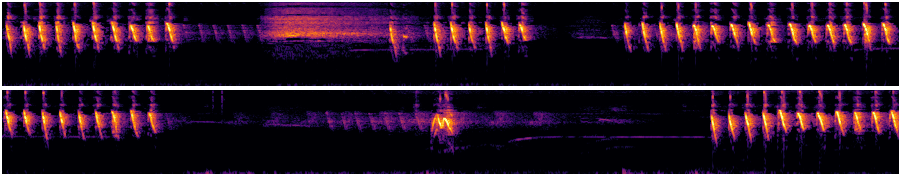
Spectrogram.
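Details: Bar-winged prinia in full, dense ngebren song, used as a master recording for training white-rumped shamas: bursts of rapid, evenly pulsed high notes lasting one to two seconds, split by short pauses, one brief rasping note and one sharp accent.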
